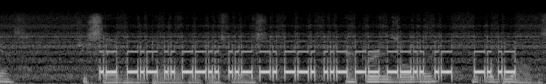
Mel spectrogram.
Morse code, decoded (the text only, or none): AKIZUNGUMZA NA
